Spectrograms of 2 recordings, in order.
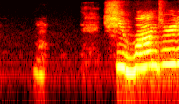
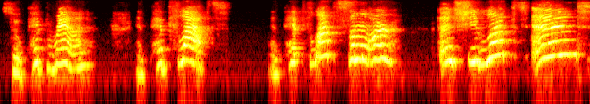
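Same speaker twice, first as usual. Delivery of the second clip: rising higher and higher to the leap; building excitement; 9 semitones higher, 5 dB louder, slower than usual. A narrator's reading. Narrator building suspense as Pip tries to fly.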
